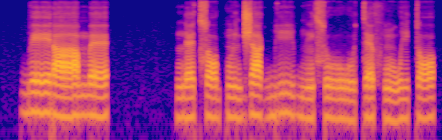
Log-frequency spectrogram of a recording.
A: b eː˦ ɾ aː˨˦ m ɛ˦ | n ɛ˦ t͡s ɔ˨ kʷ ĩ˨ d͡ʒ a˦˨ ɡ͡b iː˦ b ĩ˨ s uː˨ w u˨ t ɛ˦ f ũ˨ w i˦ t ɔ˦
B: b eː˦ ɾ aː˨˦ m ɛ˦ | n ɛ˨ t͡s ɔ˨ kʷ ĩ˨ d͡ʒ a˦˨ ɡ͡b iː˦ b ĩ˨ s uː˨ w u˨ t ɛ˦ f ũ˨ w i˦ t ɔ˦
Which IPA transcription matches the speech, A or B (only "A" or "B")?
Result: B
